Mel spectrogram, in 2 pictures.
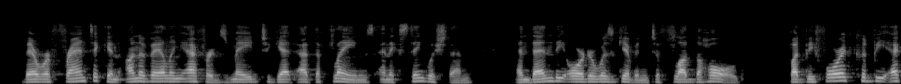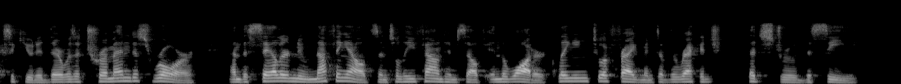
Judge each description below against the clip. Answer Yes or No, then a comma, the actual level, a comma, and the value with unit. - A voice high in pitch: No, low, 120 Hz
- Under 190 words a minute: No, average, 200 wpm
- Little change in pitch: No, average, 3.7 semitones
